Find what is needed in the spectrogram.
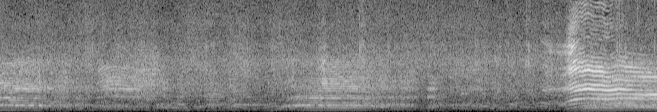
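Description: Goats bleating: two drawn-out bleats about three seconds apart, each held at a steady pitch. Near the end a louder, higher voice comes in.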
